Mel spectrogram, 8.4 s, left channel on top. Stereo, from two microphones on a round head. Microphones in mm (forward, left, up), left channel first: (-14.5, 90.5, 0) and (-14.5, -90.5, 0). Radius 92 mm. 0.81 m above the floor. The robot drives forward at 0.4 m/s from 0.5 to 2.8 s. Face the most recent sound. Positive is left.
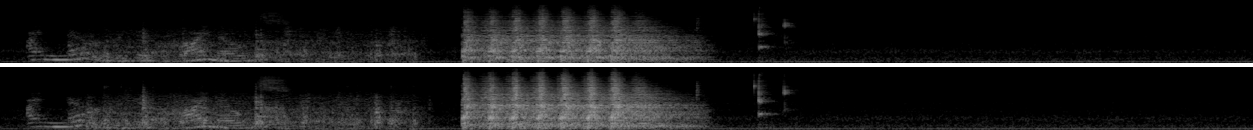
turn(degrees=-25)  # may be behind; listen again after turning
